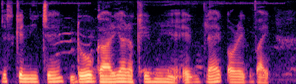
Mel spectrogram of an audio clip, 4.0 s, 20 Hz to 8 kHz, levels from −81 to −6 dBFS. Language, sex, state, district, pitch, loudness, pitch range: Hindi, male, Arunachal Pradesh, Papum Pare, 105 Hz, -18 LUFS, 100-115 Hz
